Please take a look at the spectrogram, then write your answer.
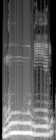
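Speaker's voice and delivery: "Mounir" slowly, with long ou and long i; drawn-out vowels. Shown as a demonstration. Teacher correcting a student's vowel lengths, prolonged vowels. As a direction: hold both vowels of "Mounir".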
